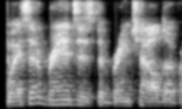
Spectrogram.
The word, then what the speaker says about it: Wayzata: Wayzata.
